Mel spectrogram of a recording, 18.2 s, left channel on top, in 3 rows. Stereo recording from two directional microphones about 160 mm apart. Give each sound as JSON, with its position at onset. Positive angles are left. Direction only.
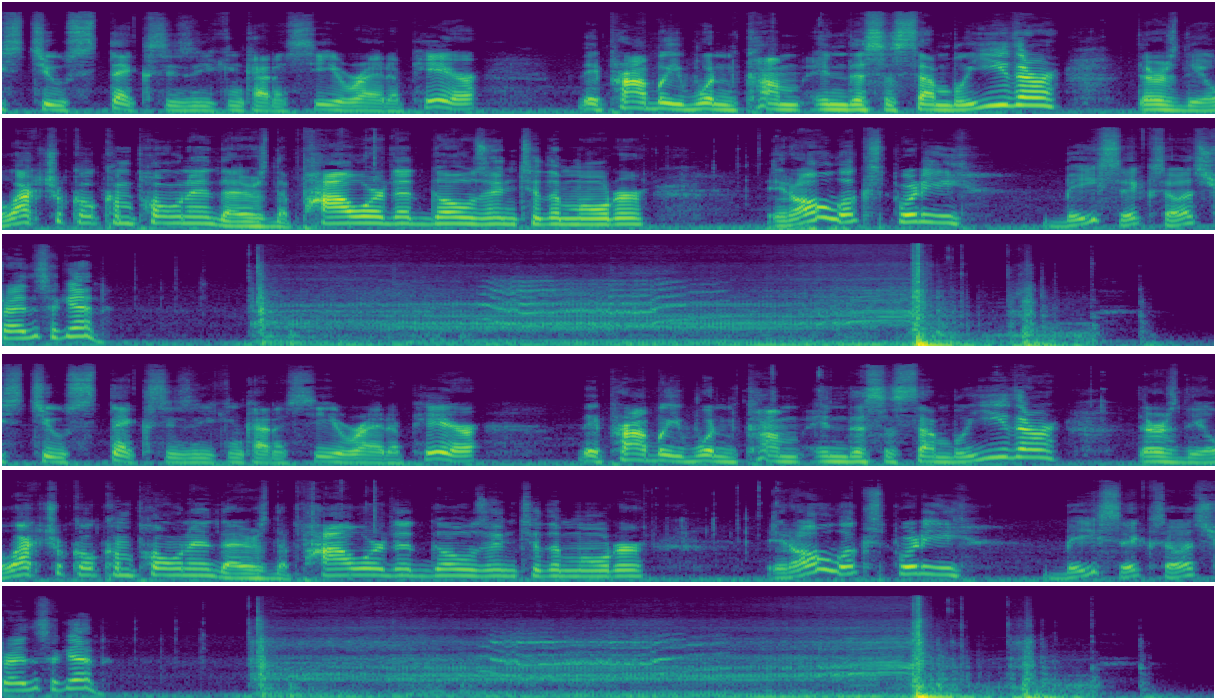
{"t": 0.0, "sound": "speech", "side_deg": 0}
{"t": 2.9, "sound": "speech", "side_deg": 15}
